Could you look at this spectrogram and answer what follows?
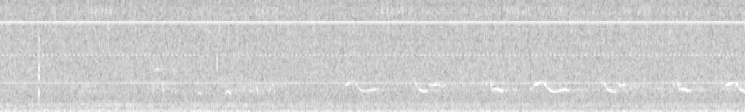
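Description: Quiet ambience with a low steady hum and a series of faint, high chirping calls from a small animal, repeating two or three times a second from a bit over a second in.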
